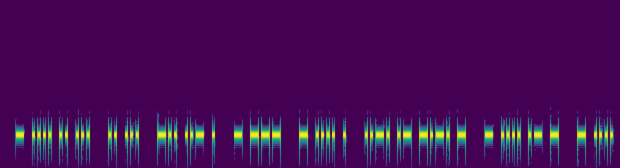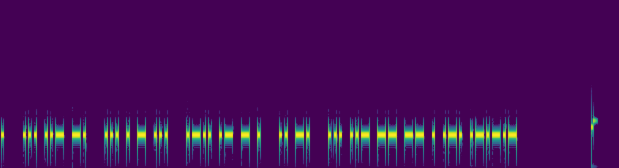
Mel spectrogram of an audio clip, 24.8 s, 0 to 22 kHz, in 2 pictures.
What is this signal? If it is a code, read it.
Morse code, heard as a keyed tone, about 22 wpm, 700 Hz. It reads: THIS IS DUE TO THE FACT THAT THE SUN SETS LATE IN SUMMER.
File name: practice / 22wpm / Sentences with 8-Word Phrases - 22wpm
